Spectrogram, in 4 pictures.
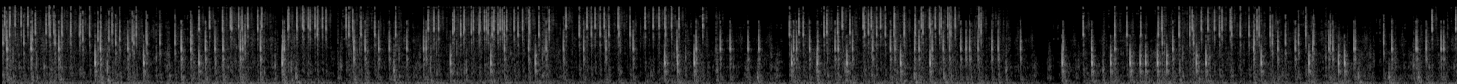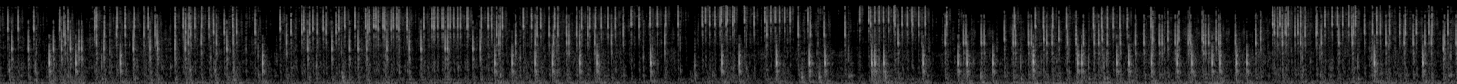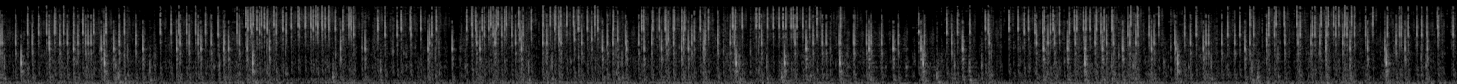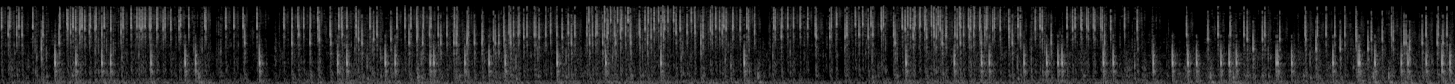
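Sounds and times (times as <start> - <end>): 
pentatonic typewriter tones: 0.0 - 58.2.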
